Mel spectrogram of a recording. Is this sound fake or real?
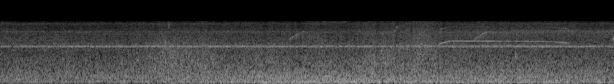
real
